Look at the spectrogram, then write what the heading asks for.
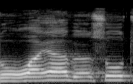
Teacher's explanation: قرآن پاک میں 4 الفاظ ایسے ہیں جو سواد سے لکھے جاتے ہیں اور ان کے اوپر باریک سین لکھا ہوتا ہے، ان میں سے یہ ایک ہے تو یہاں پر صرف سین پڑھیں گے، سواد نہیں پڑھیں گے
